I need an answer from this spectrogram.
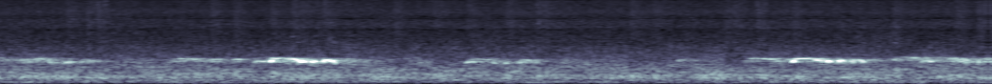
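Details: Monkey in Kampong Cham Province, Cambodia, calls as another monkey grips it roughly: a string of high, tonal, wavering wails, some long and some short, with the loudest bursts near the middle and the end.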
